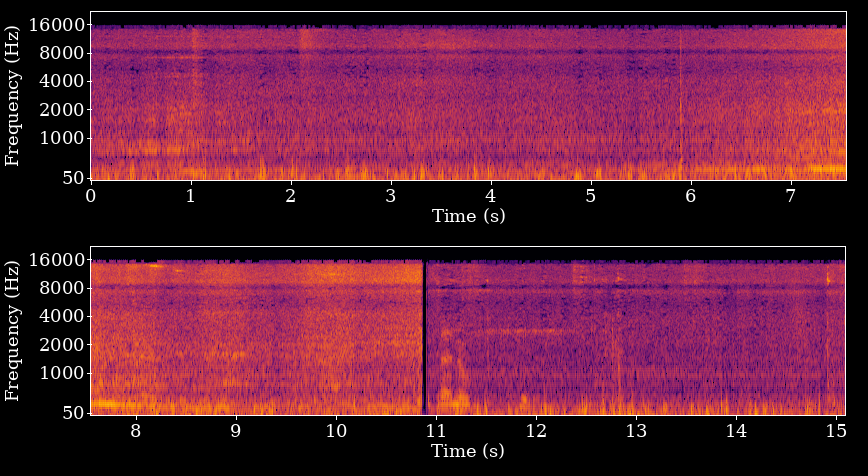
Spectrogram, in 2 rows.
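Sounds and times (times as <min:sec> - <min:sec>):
vehicle passing by: 0:00.0 - 0:10.9
background rumble: 0:00.0 - 0:11.6.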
